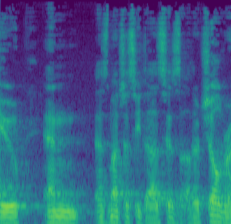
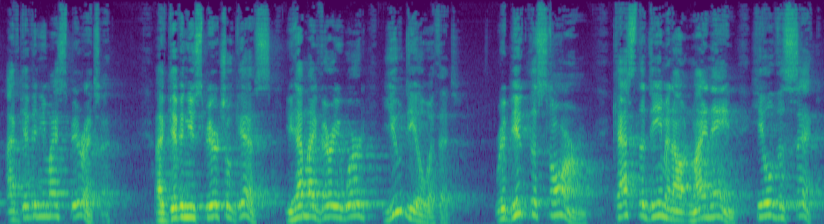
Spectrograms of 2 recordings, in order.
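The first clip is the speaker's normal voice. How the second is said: higher, stern and commanding; firm Jesus; 7 semitones higher than usual. Retold or imitated. Preacher voicing Jesus to praying believers, firm command. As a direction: hand the power back to them, firmly. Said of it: "his response is".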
